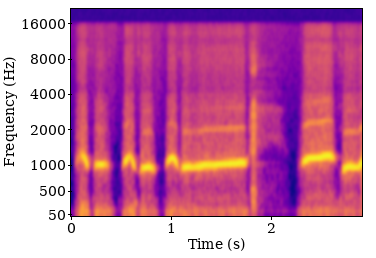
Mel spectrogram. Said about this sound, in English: I'm only able to whistle blowing air in, not out. That's so odd. Interesting. Yeah, which limits the ability to whistle the length of the whistle. Yeah, you know, it's like. See, that's me. You whistle?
